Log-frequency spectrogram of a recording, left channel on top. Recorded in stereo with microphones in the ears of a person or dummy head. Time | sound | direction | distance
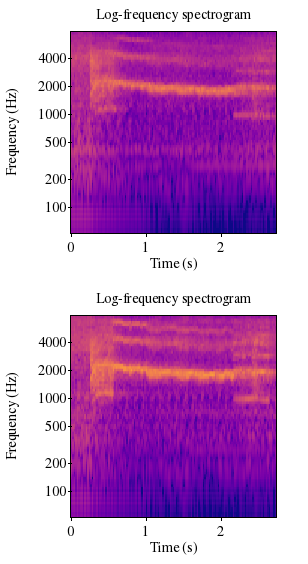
0.2 | a scream | 30° right (ahead or behind) | 1.3 m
